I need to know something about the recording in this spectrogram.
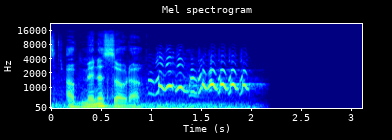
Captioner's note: birds squawking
